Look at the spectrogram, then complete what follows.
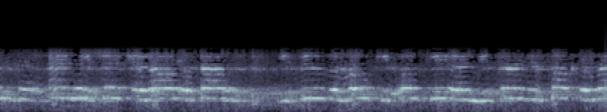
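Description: Children's song playing: a child's singing voice over music with a bouncing melody.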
